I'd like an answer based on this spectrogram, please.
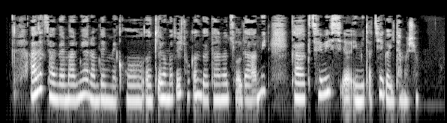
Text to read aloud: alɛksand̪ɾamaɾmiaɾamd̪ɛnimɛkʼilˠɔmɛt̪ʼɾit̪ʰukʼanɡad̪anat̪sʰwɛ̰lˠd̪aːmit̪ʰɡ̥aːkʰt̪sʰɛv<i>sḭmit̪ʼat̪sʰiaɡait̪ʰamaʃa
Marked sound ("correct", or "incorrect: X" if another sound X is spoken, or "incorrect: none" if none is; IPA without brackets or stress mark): correct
